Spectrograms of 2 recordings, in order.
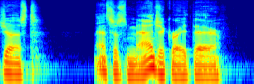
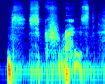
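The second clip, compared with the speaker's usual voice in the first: whispered aside; 21 dB quieter, slower than usual. Real, not acted. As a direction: whisper through a laugh, slow.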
